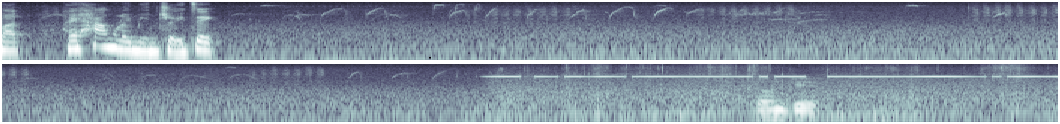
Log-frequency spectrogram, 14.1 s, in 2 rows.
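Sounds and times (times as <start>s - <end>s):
background hiss: 0.0s - 14.0s
small birds chirping: 0.0s - 14.0s
bird rapid trill: 10.2s - 14.0s.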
